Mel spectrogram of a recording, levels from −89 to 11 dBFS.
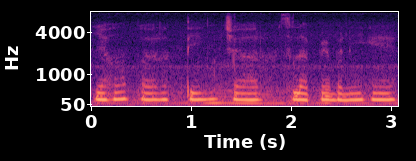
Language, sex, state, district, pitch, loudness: Hindi, female, Punjab, Fazilka, 210 Hz, -15 LUFS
